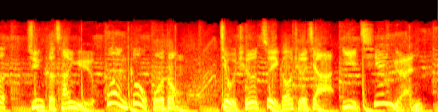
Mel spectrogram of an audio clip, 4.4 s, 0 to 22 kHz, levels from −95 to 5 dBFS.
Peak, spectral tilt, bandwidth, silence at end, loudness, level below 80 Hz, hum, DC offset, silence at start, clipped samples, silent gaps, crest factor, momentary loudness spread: 0 dBFS; -4.5 dB/octave; 11 kHz; 0 s; -10 LUFS; -24 dBFS; none; under 0.1%; 0 s; 0.2%; none; 10 dB; 3 LU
